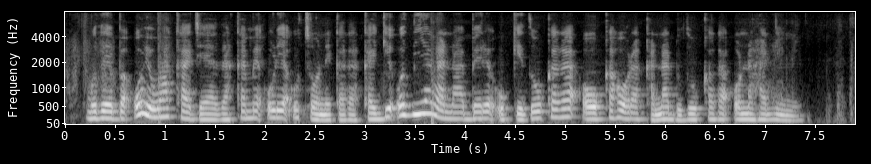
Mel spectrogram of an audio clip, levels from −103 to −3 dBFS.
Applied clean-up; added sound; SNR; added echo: neural separator model SepFormer DNS4.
